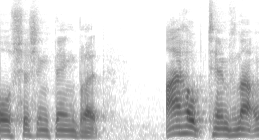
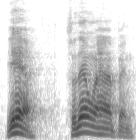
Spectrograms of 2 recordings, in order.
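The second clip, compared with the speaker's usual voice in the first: so then what happened, louder and keen; loud eager repeat; eager loud echo; 3 semitones higher, 7 dB louder than usual. Retold or imitated. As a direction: echo Monica louder and hungrier. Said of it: "And I'm in that bitch like".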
